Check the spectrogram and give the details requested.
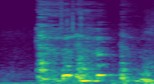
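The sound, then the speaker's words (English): An ill woman coughs a couple of times, harsh and chesty, as she walks past a door, in the background with no one speaking. “my mother is ill and is literally just walked past the door coughing like she is a chimney.”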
